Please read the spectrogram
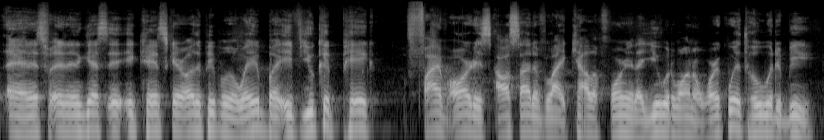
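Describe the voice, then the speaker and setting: A man from the Los Angeles area hosting a casual interview, talking in loose, filler-heavy sentences. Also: fairly low pitch. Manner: relaxed, drawn-out phrasing, heavy filler, swearing. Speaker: interview host.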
